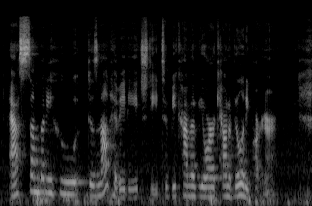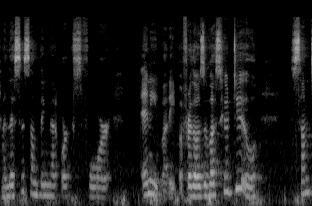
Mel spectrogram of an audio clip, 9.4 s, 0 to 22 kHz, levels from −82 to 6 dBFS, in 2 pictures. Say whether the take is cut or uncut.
cut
